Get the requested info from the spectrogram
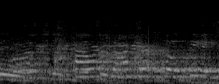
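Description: Indistinct chatter of several people's voices, with no clear words.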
